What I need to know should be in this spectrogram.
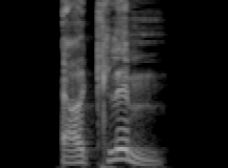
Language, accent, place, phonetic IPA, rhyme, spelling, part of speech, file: German, Germany, Berlin, [ɛɐ̯ˈklɪm], -ɪm, erklimm, verb, De-erklimm.ogg
- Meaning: singular imperative of erklimmen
